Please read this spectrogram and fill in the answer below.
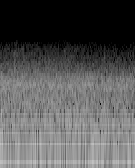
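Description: Wind blowing across the microphone: a steady, low, even rush.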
